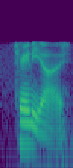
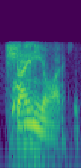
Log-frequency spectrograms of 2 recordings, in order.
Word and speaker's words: chaneyi: Morelia spilota chaneyi. – Chaneyi. It's actually Shane. Shaney eye.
